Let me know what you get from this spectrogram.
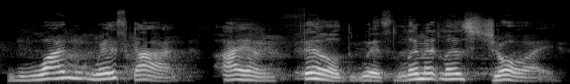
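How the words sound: It is said with strong, heartfelt conviction.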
